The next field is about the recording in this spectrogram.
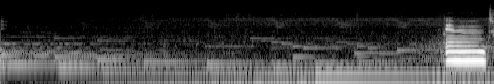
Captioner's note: cicadas chirping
